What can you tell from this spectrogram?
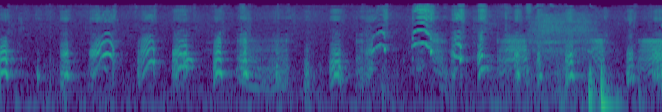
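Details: Seven-day-old Australian Labradoodle puppies whimper in a steady run of short rising-and-falling squeals, roughly two or three per second, ending with a brief low thump.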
